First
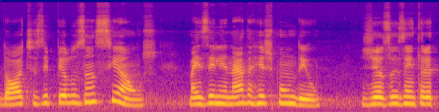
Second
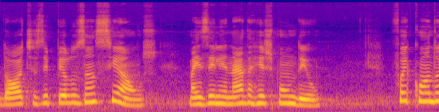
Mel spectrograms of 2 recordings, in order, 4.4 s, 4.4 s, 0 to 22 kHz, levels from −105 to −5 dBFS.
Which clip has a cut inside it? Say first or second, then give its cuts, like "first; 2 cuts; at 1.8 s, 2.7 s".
first; 1 cut; at 3.5 s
